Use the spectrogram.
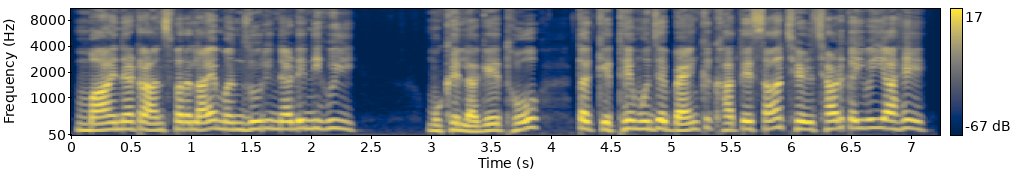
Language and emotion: Sindhi, fearful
